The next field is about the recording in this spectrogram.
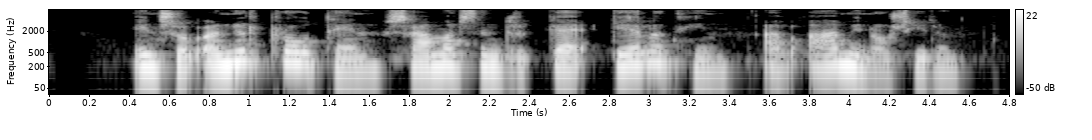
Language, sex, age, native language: Icelandic, female, 30-39, Icelandic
